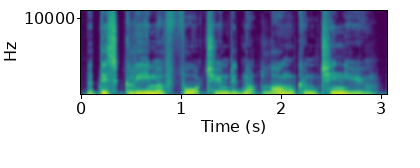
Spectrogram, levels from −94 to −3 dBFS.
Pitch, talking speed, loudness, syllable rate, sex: 110 Hz, 175 wpm, -17 LUFS, 4.5 syllables/s, male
